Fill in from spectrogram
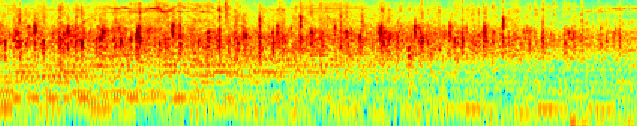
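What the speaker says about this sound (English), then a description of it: "nly Mr. Wayne, my campaign's largest backer, could have heard that applause" Steady applause from a crowd in the video game Batman: The Telltale Series, continuous clapping over a background hum of music, sustained throughout at moderate loudness.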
